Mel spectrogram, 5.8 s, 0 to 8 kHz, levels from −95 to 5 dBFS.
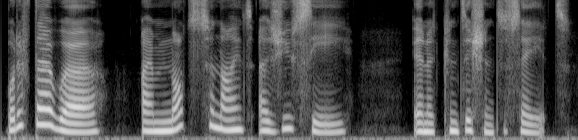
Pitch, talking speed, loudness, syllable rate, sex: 215 Hz, 185 wpm, -17 LUFS, 4.8 syllables/s, female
